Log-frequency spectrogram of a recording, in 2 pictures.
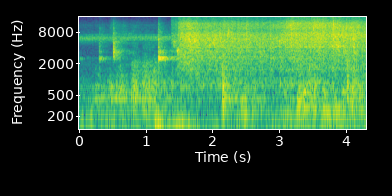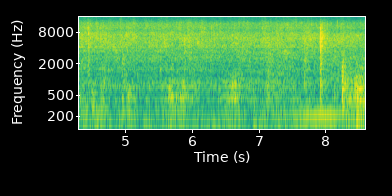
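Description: Chicken and onions frying in ghee for a chicken pepper ghee roast give a loud, steady sizzle and crackle that starts after a brief quieter moment and continues throughout.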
